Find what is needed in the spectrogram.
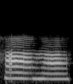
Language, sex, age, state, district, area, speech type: Hindi, female, 18-30, Uttar Pradesh, Sonbhadra, rural, conversation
